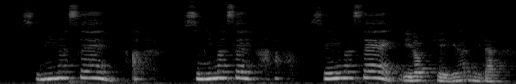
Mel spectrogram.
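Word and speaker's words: すみません: 자, 이럴 때 스미마셍, 스미마셍, 스미마셍 이렇게 얘기를 합니다. 제가 지금 스미마셍 말고도 스이마셍이라는 발음으로 좀 다르게 얘기했잖아요. 네, 스미마셍, 스이마셍, 회화에서는 스이마셍이라는 것도 써요.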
